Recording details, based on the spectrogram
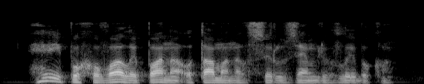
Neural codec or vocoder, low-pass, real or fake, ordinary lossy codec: vocoder, 44.1 kHz, 128 mel bands every 256 samples, BigVGAN v2; 7.2 kHz; fake; Opus, 64 kbps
